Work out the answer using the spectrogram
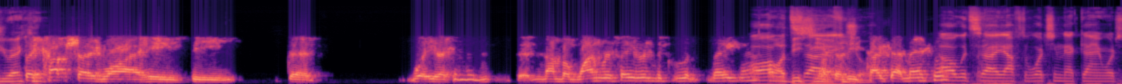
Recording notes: phones in from quarantine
